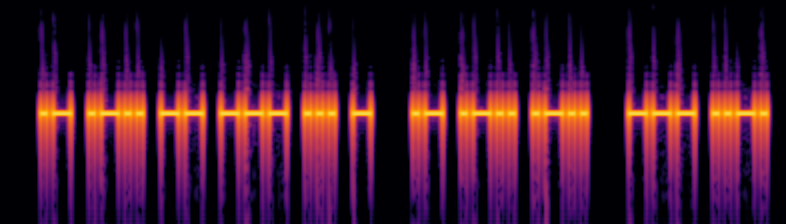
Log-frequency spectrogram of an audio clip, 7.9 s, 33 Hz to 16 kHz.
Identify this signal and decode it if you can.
Morse code, heard as a keyed tone, about 20 wpm, 700 Hz. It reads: ALMOST ALL OF
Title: Sentences from Top 1000 Words - Review Part 4 - 20wpm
